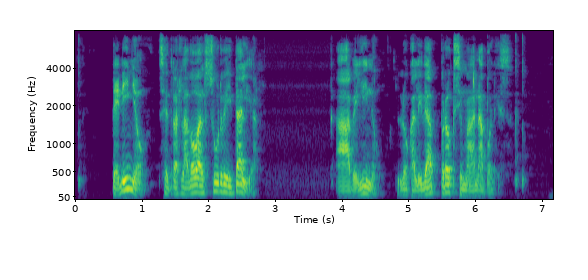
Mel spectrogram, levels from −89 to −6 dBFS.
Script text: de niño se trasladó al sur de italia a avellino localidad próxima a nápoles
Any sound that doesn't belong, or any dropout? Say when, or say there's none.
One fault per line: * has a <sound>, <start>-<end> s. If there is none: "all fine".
all fine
